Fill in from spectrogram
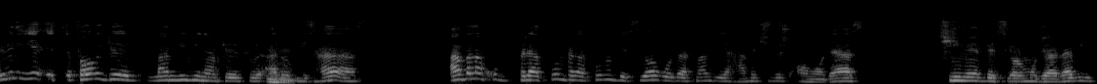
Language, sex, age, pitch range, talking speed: Persian, male, 30-49, 155-210 Hz, 125 wpm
